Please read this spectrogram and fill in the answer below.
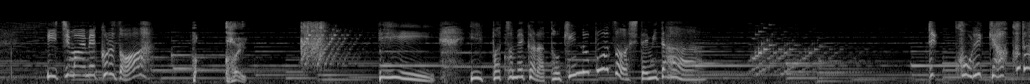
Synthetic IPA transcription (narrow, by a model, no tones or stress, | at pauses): it͡ɕimaime̞kɯ̟ɾɯ̟zo̞ | hai | iː | ipːat͡sɨme̞kaɾat̪o̞kʲĩnːo̞po̞ːzɨːɕi̥t̪e̞mʲit̪a | d̪̥e̞kʰo̞ɾe̞ɡʲakɯ̟d̪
